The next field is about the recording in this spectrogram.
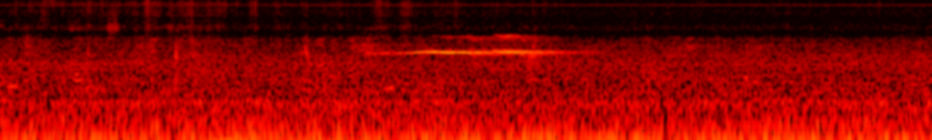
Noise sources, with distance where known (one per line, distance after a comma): unidentified human voice, far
